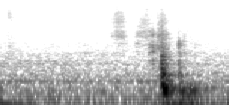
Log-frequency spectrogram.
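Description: Tarot cards being handled over a desk: a faint swish of cards, then one short, dull knock a little after one and a half seconds in.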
